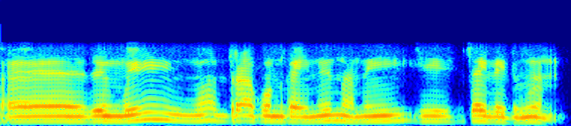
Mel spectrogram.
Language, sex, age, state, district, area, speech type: Bodo, male, 45-60, Assam, Udalguri, rural, conversation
